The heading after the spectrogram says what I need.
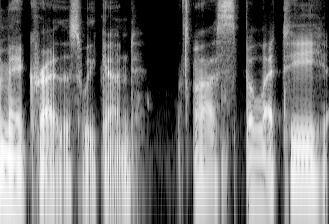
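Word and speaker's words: Spalletti: cry this weekend uh spaletti uh say it rhymes with spaghetti but it sounds spaghetti but right all right translation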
